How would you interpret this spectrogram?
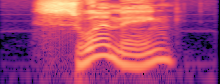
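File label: "swimming", English, male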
